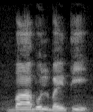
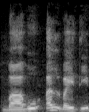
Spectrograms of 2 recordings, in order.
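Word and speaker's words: باب البيت: آگے دیکھیے، اس وقت ال کا حمزہ جسے حمزۃ الوصل کہتے ہیں تلفظ سے ساقط ہو جائے گا. جیسے باب البیتی، گھر کا دروازہ، یہاں بابو البیتی پڑھنا غلط ہے.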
